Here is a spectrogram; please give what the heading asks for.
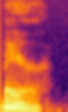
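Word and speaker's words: Bexar: b-e-y-e-r like the aspirin okay baxter b-e-x-a-r is pronounced bare b-e-y-e-r like the aspirin isn't bear b-a-y-e-r i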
